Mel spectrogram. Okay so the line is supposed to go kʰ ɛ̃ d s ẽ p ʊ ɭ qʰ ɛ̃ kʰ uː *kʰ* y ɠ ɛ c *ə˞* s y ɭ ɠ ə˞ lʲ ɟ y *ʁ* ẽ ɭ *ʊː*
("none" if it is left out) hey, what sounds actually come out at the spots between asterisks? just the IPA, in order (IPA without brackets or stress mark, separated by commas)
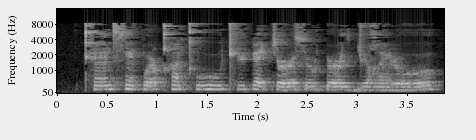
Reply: cʰ, ə˞, ʁ, ʊː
